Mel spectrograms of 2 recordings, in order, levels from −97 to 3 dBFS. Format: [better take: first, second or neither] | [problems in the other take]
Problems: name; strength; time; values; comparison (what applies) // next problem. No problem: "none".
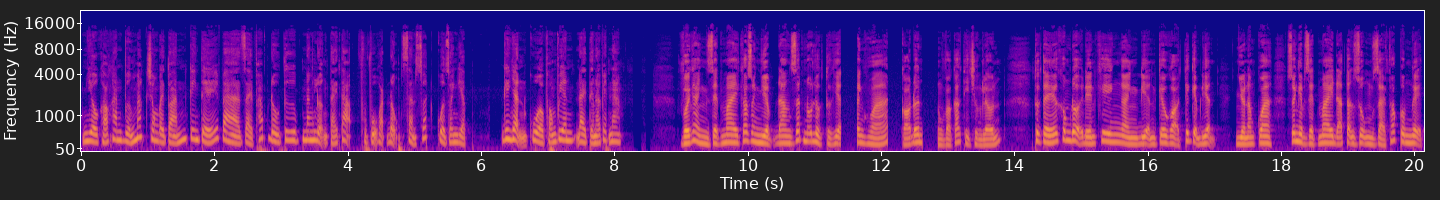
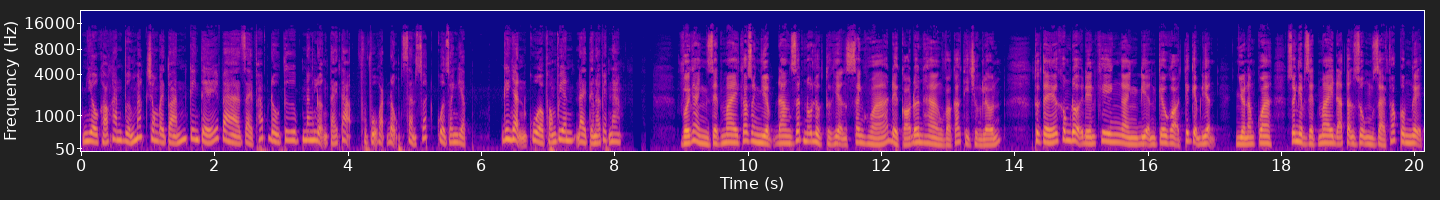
second | audio cutting out; at 11 s, at 12 s and at 13 s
